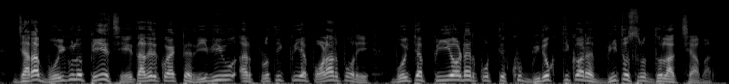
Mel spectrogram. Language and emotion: Bengali, disgusted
